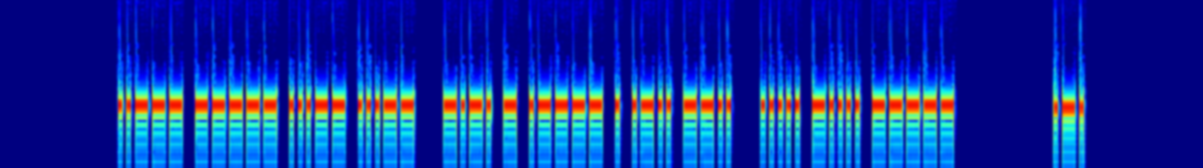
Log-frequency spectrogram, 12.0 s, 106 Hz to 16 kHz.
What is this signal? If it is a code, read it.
Morse code, heard as a keyed tone, about 28 wpm, 700 Hz. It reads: 2033 CT1ELZ 560 R
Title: Worked All Europe DX Contest - QTC Exchange - 28wpm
